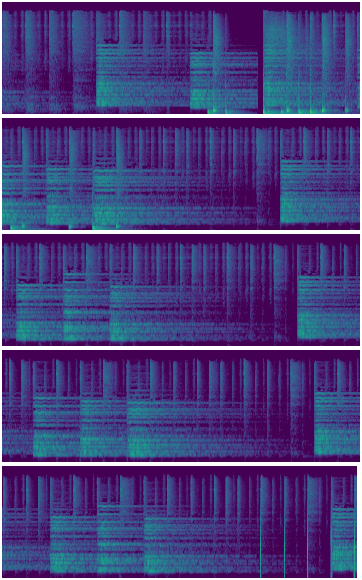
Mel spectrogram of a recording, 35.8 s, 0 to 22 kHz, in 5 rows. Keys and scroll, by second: 3.9 space, 4.4 e, 5.1 space, 8.0 y, 12.4 x, 14.2 x, 17.7 x, 20.0 super+w, 20.6 alt+super+s, 20.9 x, 25.0 x, 32.1 v, 33.1 r.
